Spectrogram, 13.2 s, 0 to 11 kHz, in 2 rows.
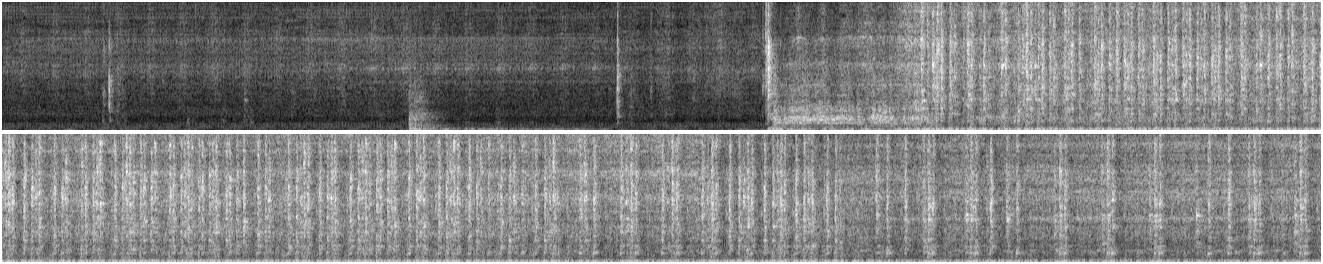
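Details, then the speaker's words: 1959 Ford F-600, 292 Y-block, swapped carburetor, electric fuel pump: a few clicks, then fires and settles into an uneven, loping idle; rough idle, owner suspects a vacuum leak from a rear port, not confirmed. "hey we got an idle out of him I got a vacuum lead somewhere I think it's out of that Port back here"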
